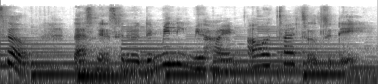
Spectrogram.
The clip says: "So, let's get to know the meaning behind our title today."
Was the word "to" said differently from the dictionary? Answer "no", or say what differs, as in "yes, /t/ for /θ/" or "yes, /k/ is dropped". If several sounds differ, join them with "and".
yes, /s/ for /t/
